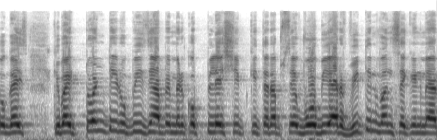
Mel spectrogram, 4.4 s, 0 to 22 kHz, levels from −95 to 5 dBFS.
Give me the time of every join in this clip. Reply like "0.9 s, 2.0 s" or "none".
none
